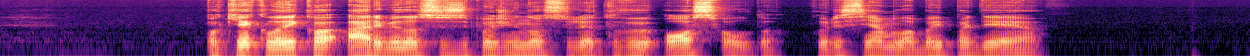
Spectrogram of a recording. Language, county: Lithuanian, Vilnius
